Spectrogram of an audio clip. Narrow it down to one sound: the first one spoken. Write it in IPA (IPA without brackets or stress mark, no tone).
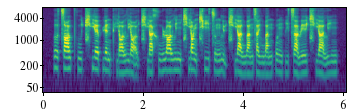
ɤ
